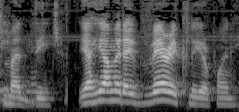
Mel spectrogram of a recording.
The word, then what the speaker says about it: Yahya: Like Yahya, ye is not pronounced.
